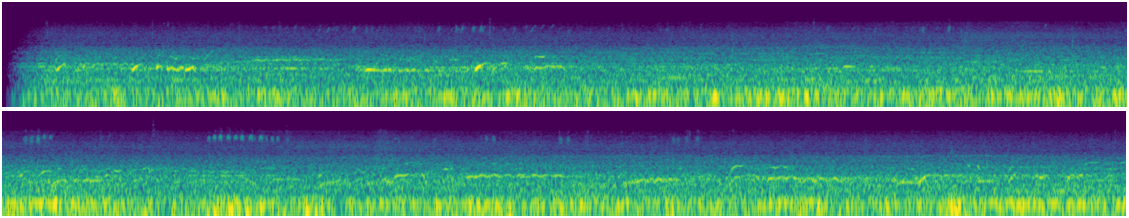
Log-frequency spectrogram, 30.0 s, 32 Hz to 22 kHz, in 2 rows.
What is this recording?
Soundscapes > Urban
Distant North Korean Music Across the Border
Recorded at the Peace Observatory in the Civilian Control Zone, Ganghwa Island, Korea.
Strong winds dominate the riverside soundscape, while faint music from North Korea
can occasionally be heard drifting across the river beyond the barbed wire. Recording: Zoom F3 / ORTF stereo / Earsight The One microphone
korea, distant-music, river, ganghwa, border, ambience, peace-observatory, wind, north-korea, dmz, field-recording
